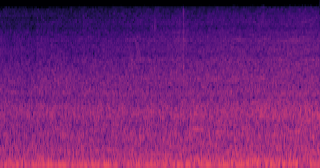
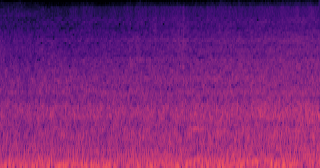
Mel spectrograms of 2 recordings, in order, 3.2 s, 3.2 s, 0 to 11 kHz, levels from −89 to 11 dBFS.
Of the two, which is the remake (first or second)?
second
